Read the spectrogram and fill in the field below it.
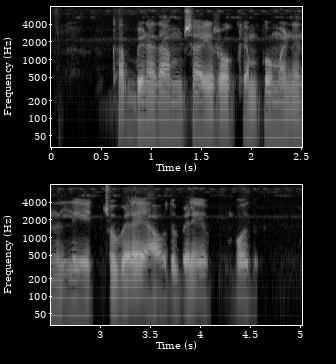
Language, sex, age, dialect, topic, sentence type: Kannada, male, 25-30, Central, agriculture, question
